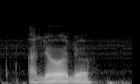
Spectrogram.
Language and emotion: Russian, neutral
